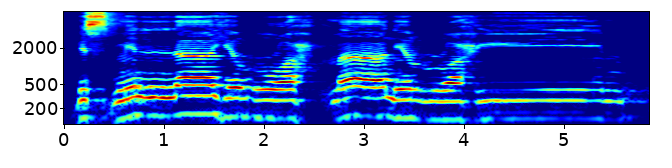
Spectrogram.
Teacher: اس لفظ اللہ کو ترقیق پڑھنا ہے، باریک کر کے پڑھنا ہے، کیونکہ لفظ اللہ سے پہلے میم ہے، میم کے نیچے زیر ہے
